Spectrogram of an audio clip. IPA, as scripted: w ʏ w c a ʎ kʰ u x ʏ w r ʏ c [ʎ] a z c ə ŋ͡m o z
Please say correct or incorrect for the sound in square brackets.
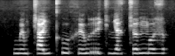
correct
